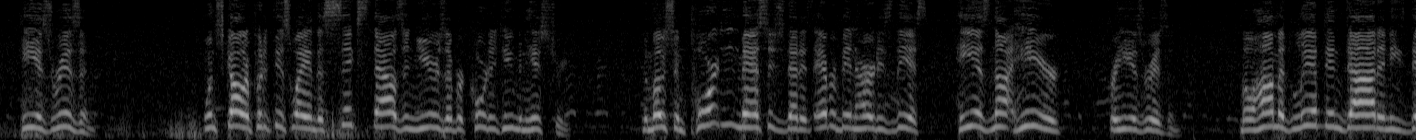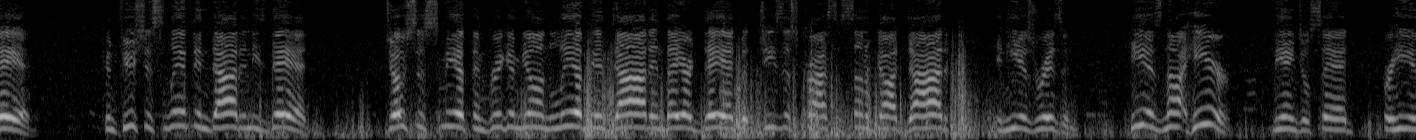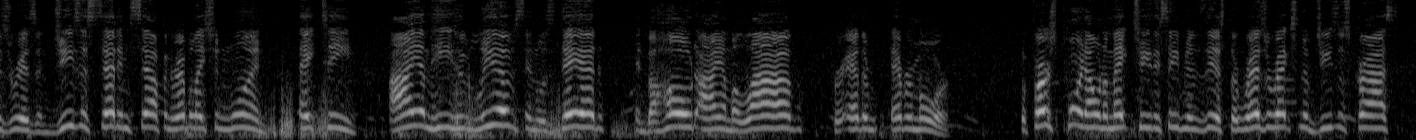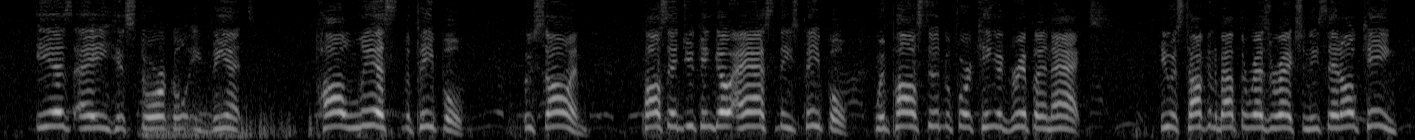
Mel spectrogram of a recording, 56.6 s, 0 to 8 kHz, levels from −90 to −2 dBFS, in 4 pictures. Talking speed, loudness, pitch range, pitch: 170 wpm, -44 LUFS, 245-285 Hz, 270 Hz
